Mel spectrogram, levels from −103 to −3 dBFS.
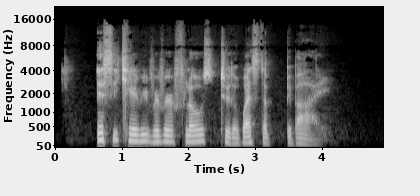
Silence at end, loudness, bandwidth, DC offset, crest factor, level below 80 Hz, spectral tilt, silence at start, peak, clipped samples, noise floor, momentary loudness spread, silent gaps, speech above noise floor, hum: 0.85 s; -22 LUFS; 15.5 kHz; under 0.1%; 24 dB; -64 dBFS; -2.5 dB/octave; 0.1 s; 0 dBFS; under 0.1%; -85 dBFS; 14 LU; none; 61 dB; none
